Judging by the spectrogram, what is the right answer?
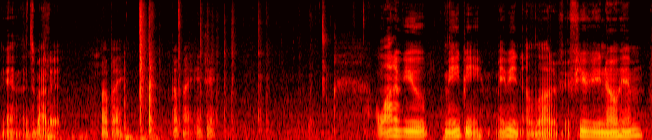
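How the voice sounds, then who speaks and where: A man whispering at a moderate pace, with long, frequent pauses. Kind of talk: ASMR whispering. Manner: whispered.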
